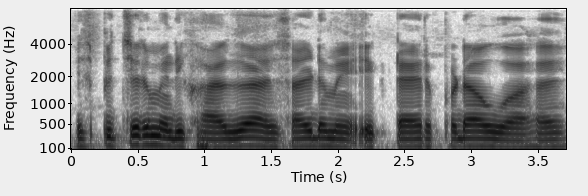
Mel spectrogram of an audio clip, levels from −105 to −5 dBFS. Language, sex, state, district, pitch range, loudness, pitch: Hindi, male, Haryana, Charkhi Dadri, 115-120 Hz, -16 LUFS, 120 Hz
